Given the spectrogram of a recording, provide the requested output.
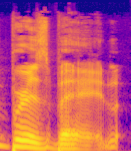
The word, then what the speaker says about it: Brisbane: The D train to Brisbane. Ooh, pretty good. Yeah, I know it's pronounced Brisbane though, so I was annoyed.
